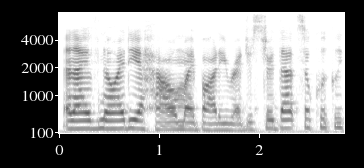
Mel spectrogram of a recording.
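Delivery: usual speaking voice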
